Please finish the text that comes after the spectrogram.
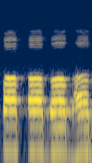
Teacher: संपूर्ण पा, भा और मा का उच्चारण होठों से किया जाता है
